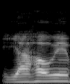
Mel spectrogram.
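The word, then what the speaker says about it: יהוה: या उच्चारण करते हैं बहुत लोग यवे बोलते हैं बहुत लोग यहोवा बोलते हैं बहुत लोग जेहोवा बोलते हैं लेकिन मैंने जैसे ही हिब्रू भाषा को गहराई से पढ़ा तो मुझे यह उच्चारण सही लगा यावा तो इसका अर्थ तो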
